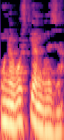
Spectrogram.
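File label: uk post box, Catalan; tuxpaint-stamps; town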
